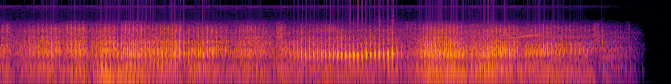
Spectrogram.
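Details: A relaxed cheetah purrs loudly and deeply, a steady rumbling pulse that rises and falls in long bursts.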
